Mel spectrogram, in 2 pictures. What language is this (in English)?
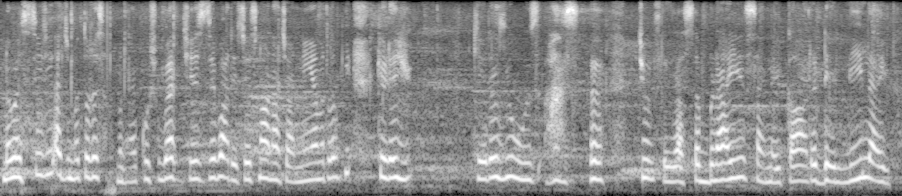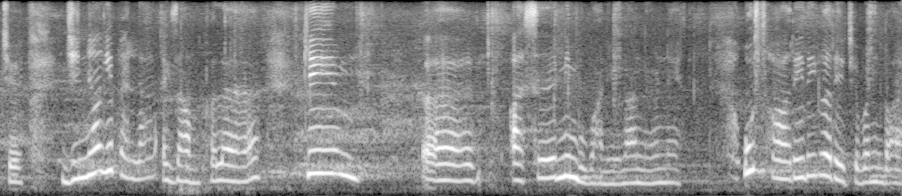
Dogri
